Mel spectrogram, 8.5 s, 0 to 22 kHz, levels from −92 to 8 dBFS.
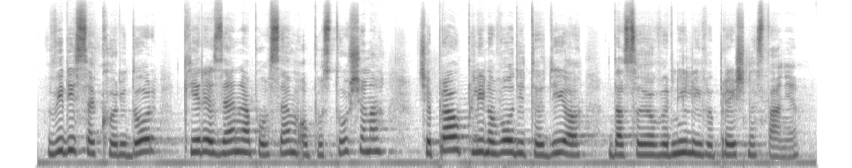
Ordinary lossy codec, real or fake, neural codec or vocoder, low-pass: none; fake; codec, 44.1 kHz, 7.8 kbps, Pupu-Codec; none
